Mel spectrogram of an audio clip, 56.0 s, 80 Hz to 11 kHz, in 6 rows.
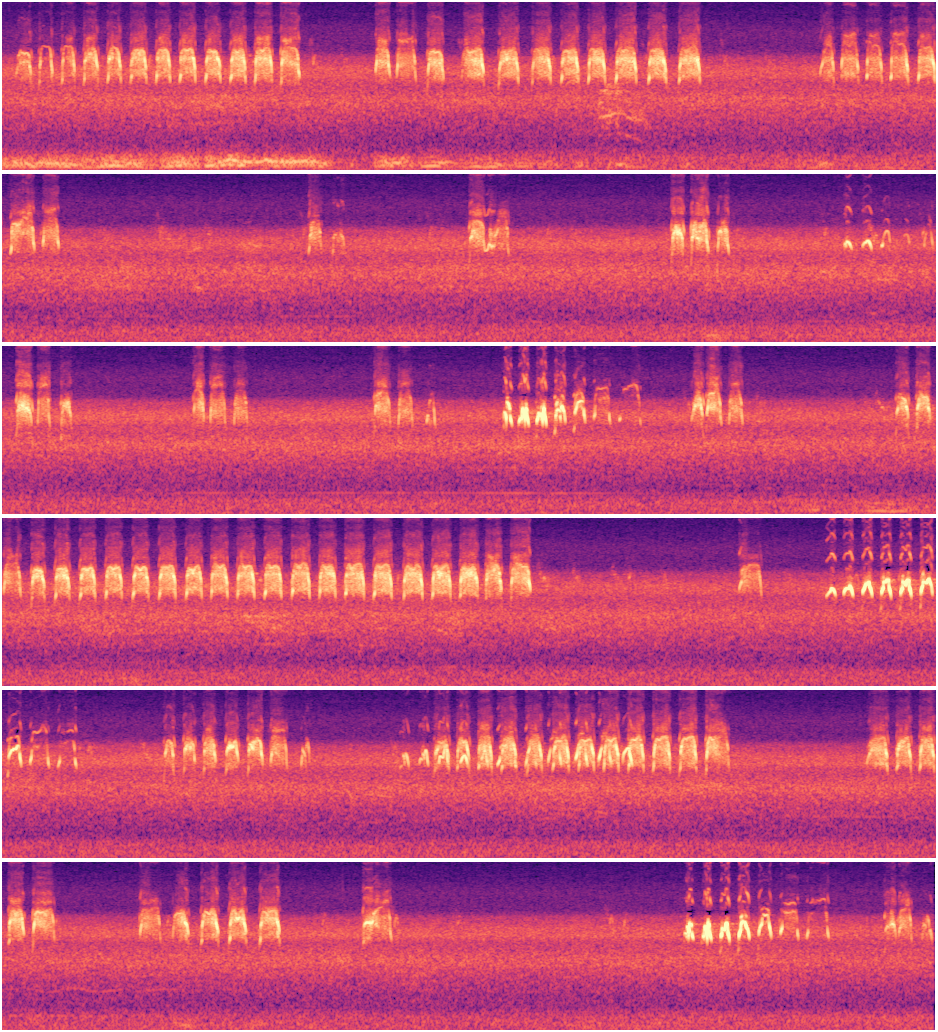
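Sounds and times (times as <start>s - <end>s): ospreys whistled chirps: 0.1s - 7.0s, 23.7s - 26.2s, 36.3s - 38.2s, 39.0s - 40.5s, 41.4s - 44.7s, 46.0s - 47.3s, 53.5s - 56.0s.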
